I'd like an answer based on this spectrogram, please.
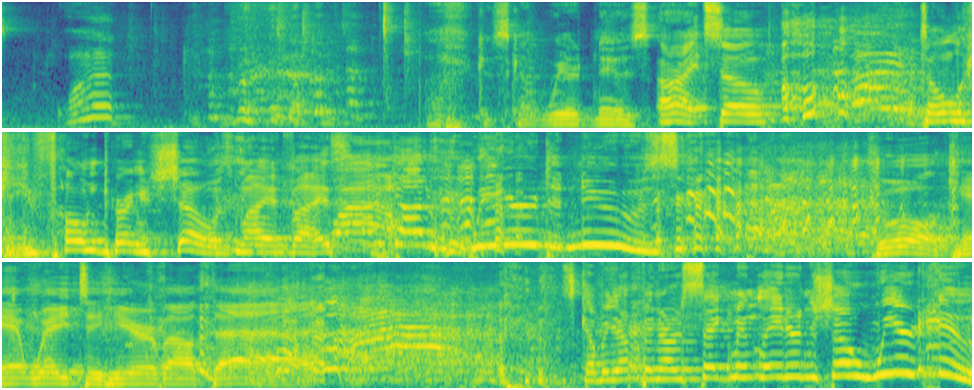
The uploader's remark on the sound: Live from the NerdMelt Showroom in LA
